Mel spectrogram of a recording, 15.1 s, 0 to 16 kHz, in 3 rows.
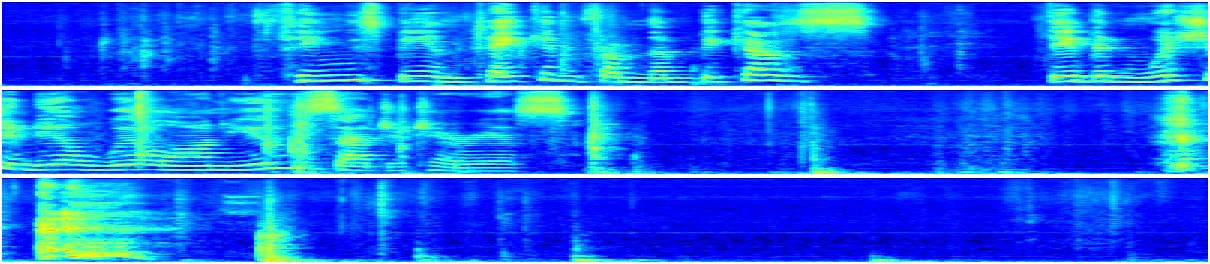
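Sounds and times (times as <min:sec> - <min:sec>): person coughing: 0:09.8 - 0:10.9.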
